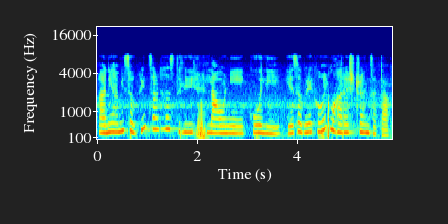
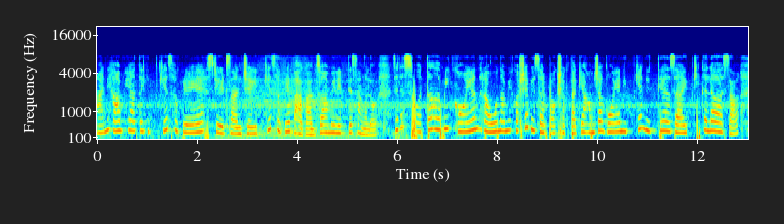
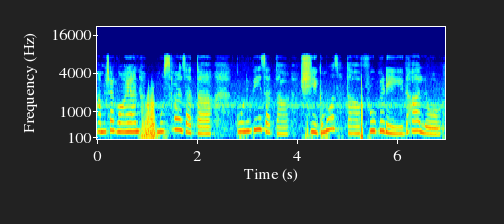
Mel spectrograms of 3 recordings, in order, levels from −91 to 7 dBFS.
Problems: none marked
